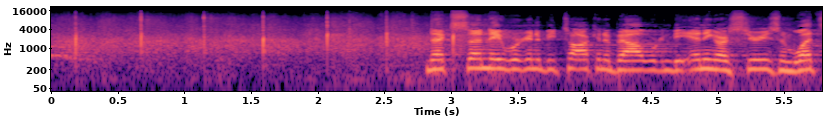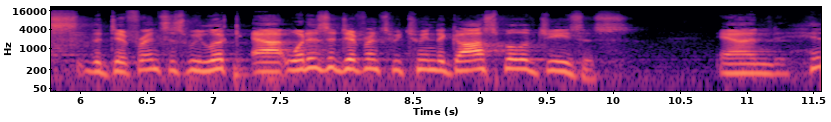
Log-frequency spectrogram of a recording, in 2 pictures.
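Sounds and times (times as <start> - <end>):
sharp claps: 0.0 - 3.3
church congregation applause during a Sunday service: 0.0 - 3.4
speech: 2.8 - 10.1, 10.8 - 11.5.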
